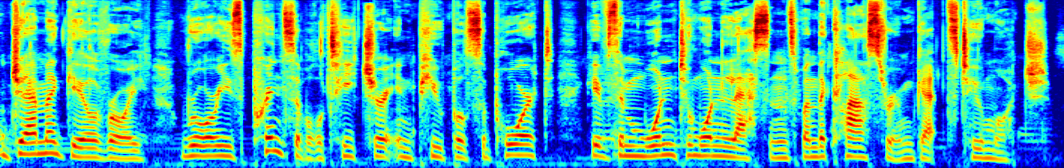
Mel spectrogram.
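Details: Adult narrator; normal speech.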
